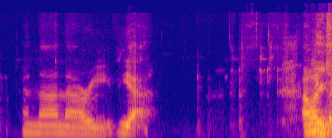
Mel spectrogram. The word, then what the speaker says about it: Tananarive: This is Tananarive. Tananarive, yeah. I want to make sure you get the pronunciation down.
